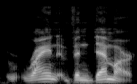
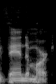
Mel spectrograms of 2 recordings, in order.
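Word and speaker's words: Van Demark: And then for the second group of offensive linemen, Ryan Vandemark is how Josh has been pronouncing his name. So I don't think we're allowed to say Vandemark anymore.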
